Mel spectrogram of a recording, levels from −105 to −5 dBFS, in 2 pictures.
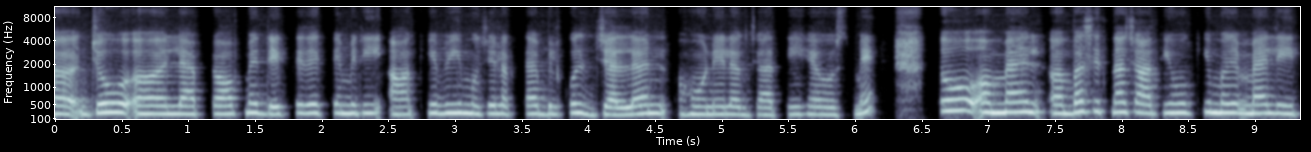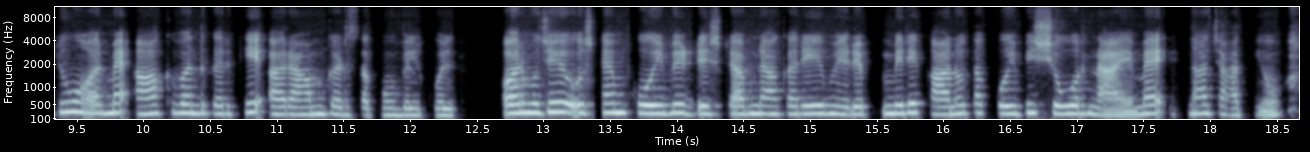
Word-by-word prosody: जो 260 +5 +4
अ, 235 -3 +3
लैपटॉप 230 0 0
में 265 -1 +2
देखते-देखते 250 +3 -1
मेरी 245 +1 0
आँखें 220 +3 -2
भी, 255 +1 +4
मुझे 240 -1 +1
लगता 235 0 -5
है, 235 - 0
बिल्कुल 225 +4 -1 0.2
जलन 225 +4 +2 0.2
होने 220 0 -1
लग 215 -2 -3
जाती 205 +1 -7
है 220 0 -5
उसमें। 215 - -3 0.5
तो 320 +1 +4
अ, 285 -3 +4
मैं 280 +1 +5
अ, 245 -2 0
बस 280 +5 +2
इतना 285 -1 0
चाहती 255 -2 -1
हूँ 265 0 +2
कि 285 - -3
मु 265 0 +5
मैं 245 0 +3
लेटूँ 250 +4 +1
और 250 - -1
मैं 265 - +1
आँख 235 +3 -1
बंद 255 -1 0
करके 230 +4 -3 0.2
आराम 215 +1 -1
कर 220 -2 -5
सकूँ 200 0 -9
बिल्कुल 195 0 -5 0.4
और 250 +1 +5
मुझे 270 +2 +4
उस 255 -1 +1
टाइम 265 0 +3
कोई 245 -1 +4
भी 260 +2 +1
डिस्टर्ब 230 0 -2
ना 230 -1 0
करे, 230 +1 0
मेरे 220 -2 -1
मेरे 240 +2 +2
कानों 225 -3 -2
तक 255 - -5
कोई 230 0 0
भी 260 +4 -2
शोर 235 -2 0
ना 235 -3 -2
आए, 95 +1 -2
मैं 115 +4 0
इतना 235 +3 -5
चाहती 195 - -10
हूँ। 100 -1 -4
235 Hz, 195 wpm, -22 LUFS, 220-255 Hz, 0.5 s, मैं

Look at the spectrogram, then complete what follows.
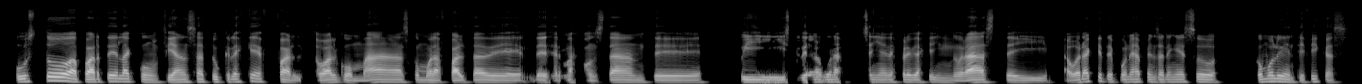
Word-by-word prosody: justo 155 +5 +5
aparte 120 +2 +4
de 140 - +4
la 135 0 +4
confianza, 110 +1 0
¿tú 115 +1 -4
crees 120 0 -2
que 135 -5 -1
faltó 100 +1 +1
algo 105 -2 +1
más, 110 +3 +1
como 105 0 -2
la 95 - +3
falta 100 +2 +2
de 100 -3 0
de - - -1
ser - - -6
más - - -3
constante? 100 0 -1 0.4
Y 110 -1 +1
si - - -7
tuvieron 110 +2 -1
algunas 115 0 0 0.2
señales 110 -1 -4
previas 105 -1 -1
que 115 - -5
ignoraste, 100 +1 +2
y 95 -1 -4 0.2
ahora 130 - +2
que - - -5
te 120 -3 -3
pones 115 +3 -1
a - - +1
pensar 115 -1 -4
en 115 - -3
eso, 115 -1 -1 0.4
¿cómo 130 +4 0
lo 140 - +2
identificas? 105 -3 -4
110 Hz, 170 wpm, -24 LUFS, 100-115 Hz, 0.4 s, justo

